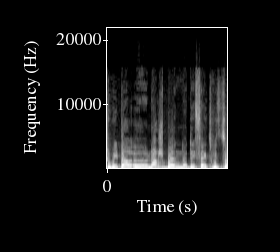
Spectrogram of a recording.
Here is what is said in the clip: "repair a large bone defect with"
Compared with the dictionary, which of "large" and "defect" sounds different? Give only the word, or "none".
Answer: large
